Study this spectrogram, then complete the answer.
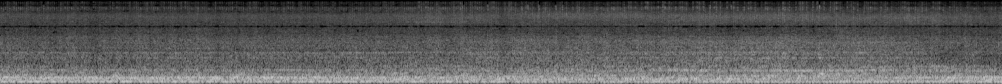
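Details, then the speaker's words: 5.3L Gen 3 LM7 LS V8, 140k miles, with many new parts, running warm on a test stand near 194 degrees: even, steady idle with a smooth low rumble, no knocks or misses, and no leaks underneath; healthy. "i mean that sounds good see underneath there's no leaks everything's nice and dry under here"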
